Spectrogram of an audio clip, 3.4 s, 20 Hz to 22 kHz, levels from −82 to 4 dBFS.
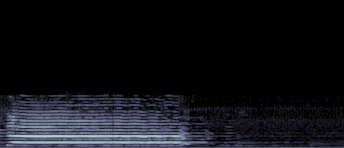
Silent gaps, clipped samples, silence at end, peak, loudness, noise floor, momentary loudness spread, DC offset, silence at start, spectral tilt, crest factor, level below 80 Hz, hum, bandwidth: none; under 0.1%; 1.4 s; -10 dBFS; -18 LUFS; -59 dBFS; 9 LU; 0.7%; 0.05 s; 0.5 dB/octave; 12 dB; -64 dBFS; none; 8.4 kHz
